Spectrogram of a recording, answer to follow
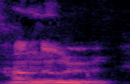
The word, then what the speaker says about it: Hanoulle: with that so my my last name is hanul uh and I actually have a small like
